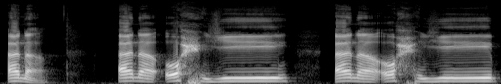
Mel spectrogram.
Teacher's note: انا کے ساتھ الف ہے لیکن ہم اس الف کو پڑھتے نہیں ہیں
